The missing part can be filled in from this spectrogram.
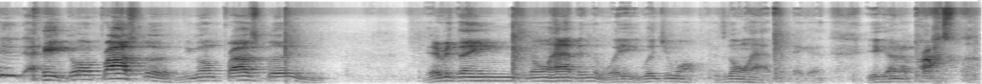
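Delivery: dripping sarcasm with a falsely reassuring tone. Imagining how a prophet answered the king: imitating a sarcastic reply. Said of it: "he probably said".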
